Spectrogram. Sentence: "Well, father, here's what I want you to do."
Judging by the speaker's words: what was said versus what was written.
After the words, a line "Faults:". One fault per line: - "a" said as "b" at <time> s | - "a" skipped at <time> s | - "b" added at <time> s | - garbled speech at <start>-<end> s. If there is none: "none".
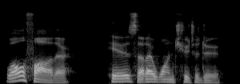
"Well, father, here's that I want you to do."
Faults:
- "what" said as "that" at 1.4 s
